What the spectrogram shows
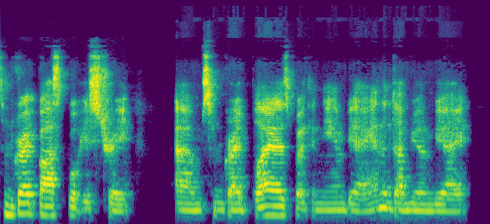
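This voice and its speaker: This man talks at a fairly quick pace with an American accent. His fairly low voice shows ordinary pitch variation. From Germany. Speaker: podcast host. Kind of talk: casual solo podcast introduction. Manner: halting, many fillers.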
